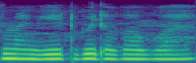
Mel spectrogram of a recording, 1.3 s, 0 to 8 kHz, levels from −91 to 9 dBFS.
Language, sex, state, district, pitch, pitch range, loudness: Hindi, female, Jharkhand, Sahebganj, 215 Hz, 210-220 Hz, -13 LUFS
